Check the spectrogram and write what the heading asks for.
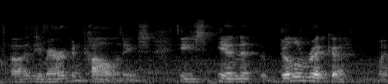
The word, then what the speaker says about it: Billerica: 1710 comes to the American colonies he's in billerica by pronouncing that Billerica Massachusetts where he marries because in 1723 his wife have a son also Richard Richard jr.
